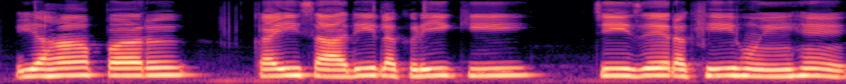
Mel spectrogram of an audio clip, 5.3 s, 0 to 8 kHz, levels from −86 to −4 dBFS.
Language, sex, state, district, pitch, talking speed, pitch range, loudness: Hindi, female, Madhya Pradesh, Bhopal, 210 Hz, 115 wpm, 205-220 Hz, -11 LUFS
